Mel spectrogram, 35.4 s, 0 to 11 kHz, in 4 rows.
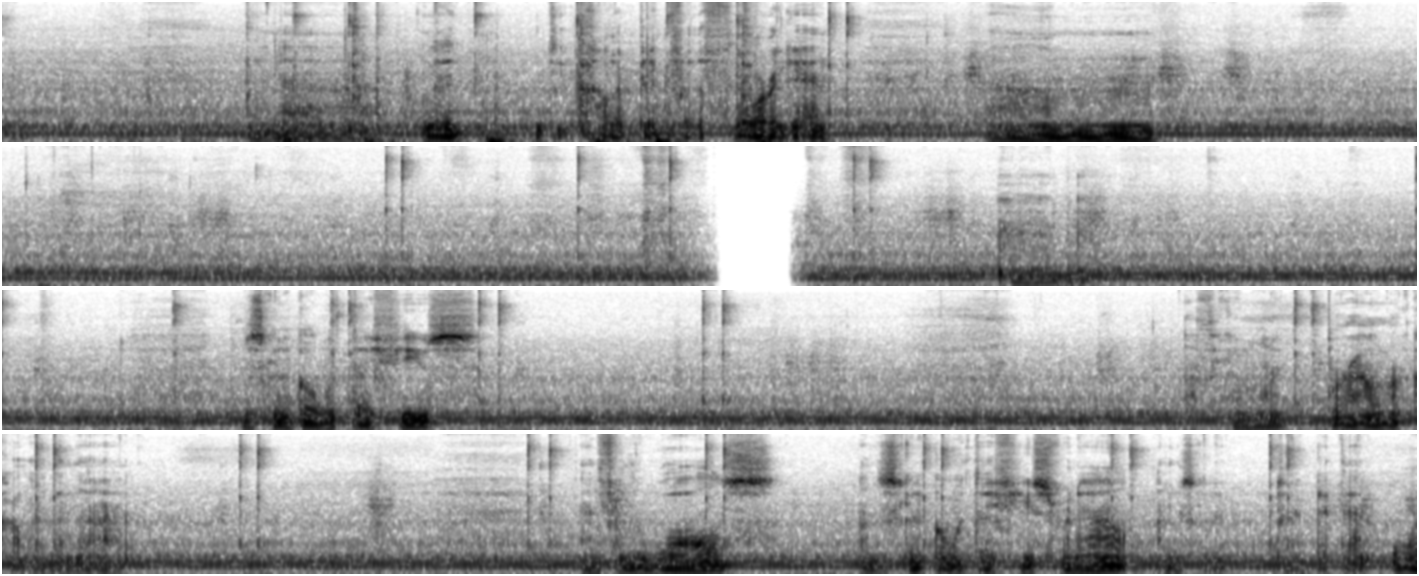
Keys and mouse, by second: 25.7-28.1 drag, 29.8-34.0 drag.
